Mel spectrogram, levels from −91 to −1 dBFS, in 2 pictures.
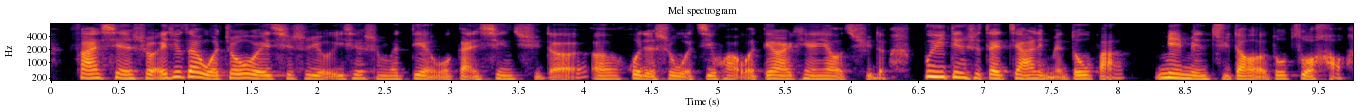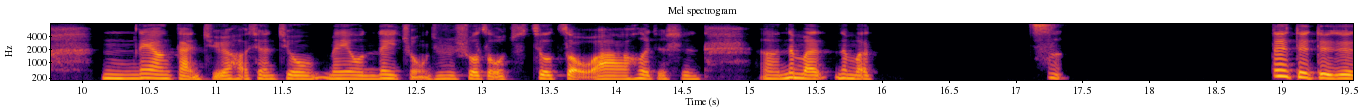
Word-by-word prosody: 发 210 -1 +5
现 195 -2 +1
说， 195 +1 +1
诶， 200 - +4
就 265 - +1
在 265 -1 +5
我 170 -6 +3
周 205 +5 +1
围 175 -3 +4
其 170 +2 -4
实 175 0 -5
有 165 - -1
一 165 - -3
些 180 +2 -4
什 170 -2 -8
么 160 0 -4
店 175 +3 -2
我 - - -4
感 145 - -1
兴 160 +3 -3
趣 160 - -9
的， 220 - -2
呃， 165 0 -2
或 165 +4 0
者 150 - 0
是 165 +2 -3
我 150 - 0
计 165 - -2
划 160 0 -3
我 - - -2
第 180 - 0
2 165 -1 +3
天 165 0 -2
要 160 -1 0
去 - - -8
的。 190 -1 -6 0.3
不 285 - +7
一 265 -1 +8
定 250 -3 +3
是 205 0 -3
在 190 -2 +3
家 175 -1 +1
里 175 - -1
面 - - -5
都 175 +1 +2
把 180 +6 -2 0.2
面 220 -1 +5
面 160 -3 +1
俱 - - -7
到 155 - +3
的 - - 0
都 175 0 -2
做 170 - +1
好， - - -5 0.4
嗯， 190 -2 +1
那 205 +3 0
样 190 -3 +3
感 155 -4 +1
觉 165 +2 -1
好 170 -1 -3
像 170 -1 -3
就 170 -1 0
没 180 -1 0
有 175 -1 0
那 180 +3 0
种 185 - -6
就 165 +1 -6
是 170 - -4
说 170 +1 0
走 165 -2 -2 0.2
就 180 -2 +2
走 170 0 +1
啊， 165 0 +3
或 185 +1 +1
者 165 - -7
是， 165 0 -7 0.4
呃， 180 - -2
那 225 +5 +3
么 180 -4 +4
那 205 -1 +1
么 170 -2 0 1.2
自 210 -4 -1 1.6
对 310 - +7
对 245 -2 +4
对 205 -3 +3
175 Hz, 260 characters per minute, -22 LUFS, 165-195 Hz, 1.6 s, 一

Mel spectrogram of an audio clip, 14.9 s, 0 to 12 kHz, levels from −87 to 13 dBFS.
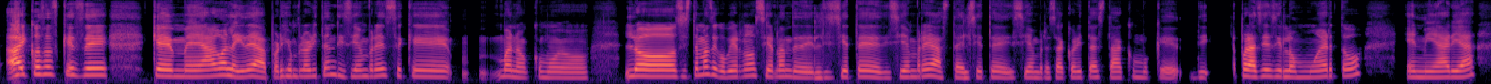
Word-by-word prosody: Hay 265 +2 +11
cosas 290 -1 +1
que 270 - 0
sé 260 +1 +4 0.4
que 230 -2 +6
me 220 0 +1
hago 240 +3 +5
la 245 -3 +3
idea. 210 -2 +4
Por - - -6
ejemplo, 230 0 -4
ahorita 235 +3 -4
en 275 - -5
diciembre 230 0 -4
sé 240 -1 -5
que, 215 -2 -3
mm - - -18 0.3
mm, 225 - -16
bueno, 200 -5 -1
como 185 -2 -7 0.3
los 225 -1 +6
sistemas 255 +7 -2
de 265 - -1
gobierno 215 +4 -3
cierran 225 -1 -3
desde 190 -3 -4
el 185 0 -7
17 205 +3 -5
de 205 -3 0
diciembre 215 +5 -3
hasta 200 -4 -2
el 185 - -5
7 200 +1 -7
de 190 -2 -5
diciembre. 185 0 -7
O - - -14
sea, 190 - -3
que 195 - -9
ahorita 200 0 -6
está 195 -2 -5
como 195 -1 -15
que 90 - -10
di 185 0 -13 0.3
por 235 - +6
así 220 +1 +4
decirlo, 220 -2 -3
muerto, 230 +7 -4 0.4
en 205 0 -5
mi 200 0 -3
área, 210 +5 +1
220 Hz, 200 wpm, -23 LUFS, 195-230 Hz, 0.4 s, Hay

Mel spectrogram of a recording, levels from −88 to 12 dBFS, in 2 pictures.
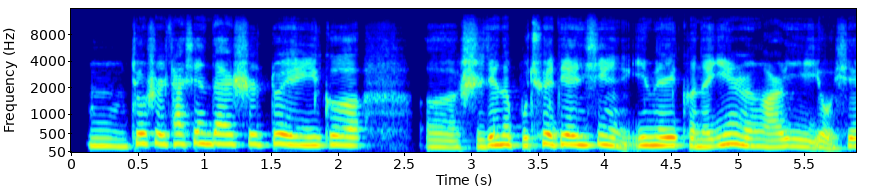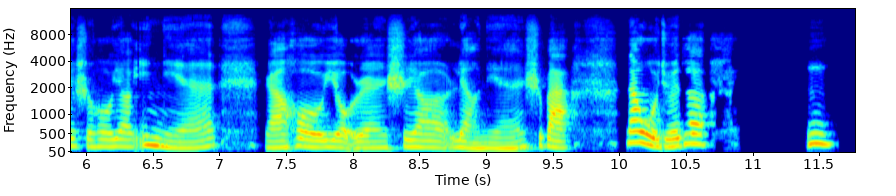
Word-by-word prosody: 嗯， 195 -3 -5
就 255 - +2
是 245 -1 -2
他 250 +1 -4
现 255 +1 -1
在 245 -1 0
是 240 0 -3
对 235 +1 +2
一 210 0 0
个， 210 -2 -1 0.5
呃， 170 -2 -6
时 170 +2 -5
间 215 +4 +4
的 230 - +3
不 205 -2 -4
确定 230 +1 +3
性， 215 -3 -1
因 210 +1 +2
为 205 -1 +6
可 205 -2 -5
能 175 0 -1
因 235 +6 +2
人 195 -4 -1
而 170 0 -2
异。 180 -4 -3
有 130 - -4
些 190 +8 -3
时 185 -2 -6
候 175 0 -2
要 180 -1 -2
1 220 +6 -1
年， 165 -1 -1 0.3
然 160 -1 0
后 170 -3 +2
有 165 -2 0
人 150 +1 -3
是 175 - -2
要 160 -3 -2
2 145 -4 -2
年 140 +1 -3
是 205 - -5
吧？ 160 -6 +3 0.4
那 280 +1 +6
我 235 -8 +8
觉 180 +1 +3
得 250 +2 +2 0.7
嗯。 245 -1 +1
195 Hz, 235 characters per minute, -24 LUFS, 170-230 Hz, 0.7 s, 我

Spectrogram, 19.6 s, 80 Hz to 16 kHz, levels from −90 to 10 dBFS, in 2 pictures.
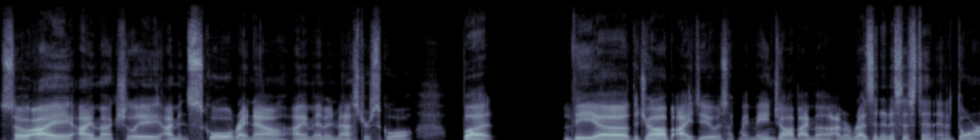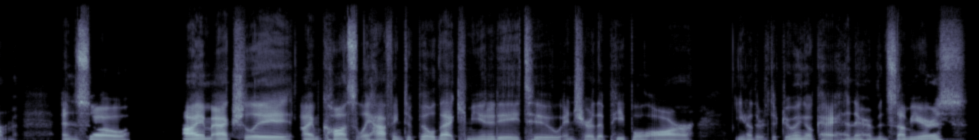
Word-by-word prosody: So 150 -2 +2
I 160 +3 +6
I'm 145 0 +2
actually 130 -2 -1
I'm 130 -1 -1
in 115 -1 -12
school 125 -2 +1
right 120 - +1
now. 115 +1 0
I'm 125 -1 -1
I'm 120 - -4
in 115 - -7
master 115 +1 -4
school. 110 -2 -5 0.5
But - - +5 0.7
the, 135 -4 +1
uh 120 -1 +6
the 125 - -9
job 130 0 +4
I 120 -2 +2
do 115 -1 -4
is 110 - -6
like - - -17
my 105 - -10
main 125 +5 -6
job, 115 -4 -1
I'm 115 0 -1
a 110 0 -3
I'm 115 - -1
a 110 - -7
resident 115 +2 -2
assistant 135 +7 -3
in - - -10
a 110 - -11
dorm. 115 +2 -6 0.5
And 125 -2 -5
so, 110 -3 +2 0.5
I'm 140 0 +7
actually 125 -3 +3
I'm 130 -2 0
constantly 130 -1 +1
having 125 0 0
to 125 - -11
build 120 0 -4
that 120 - +1
community 120 -2 -5
to 110 -3 -5
ensure 115 -1 -4
that - - -8
people 110 -2 -8
are 100 -2 -2 0.4
you 120 - -12
know, 110 - -9
they're - - -13
they're - - -15
doing 140 +2 -4
okay 115 - -3
and 120 0 -9
there 125 - -5
have 120 -2 -9
been 115 - -14
some 120 +3 -1
years 140 +6 -2
120 Hz, 195 wpm, -25 LUFS, 115-130 Hz, 0.7 s, I'm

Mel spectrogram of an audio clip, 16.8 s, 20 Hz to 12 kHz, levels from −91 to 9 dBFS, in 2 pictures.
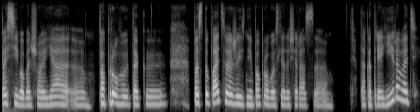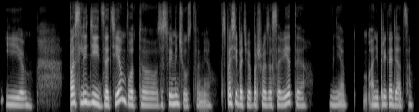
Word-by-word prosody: Спасибо 200 -3 +2
большое. 175 +1 0
Я, 190 0 0
э, 175 0 -5 0.3
попробую 210 -3 +4
так, 180 -1 0
э, 185 +1 -4 0.5
поступать 220 +3 +5
в - - -14
своей 235 -4 +5
жизни, 190 -2 0
попробую 185 -1 0
в - - -11
следующий 175 -1 -3
раз, 165 -2 -6
э, 85 -1 -7 0.6
так 180 -1 -8
отреагировать 230 - +1 0.2
и 175 -2 -1 0.9
последить 225 -5 +3
за 175 -1 +4
тем, 255 - +3
вот, 175 -5 0
а, 165 -2 -4
за 175 +2 -9
своими 205 +4 +1
чувствами. 150 - -9 0.2
Спасибо 210 -4 +1
тебе 170 0 -3
большое 165 +2 -2
за 170 0 -3
советы, 175 -1 -2 0.5
мне 170 - -7 0.4
они 180 0 -3
пригодятся. 185 -1 -3
185 Hz, 125 wpm, -23 LUFS, 175-210 Hz, 0.9 s, поступать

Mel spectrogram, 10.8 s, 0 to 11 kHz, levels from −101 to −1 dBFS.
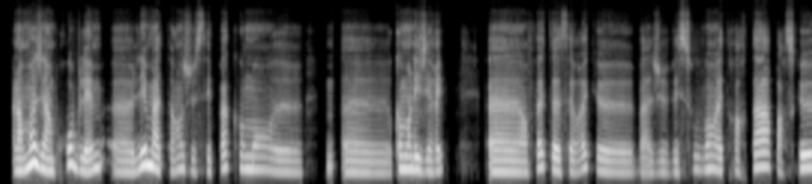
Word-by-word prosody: Alors 175 0 +3
moi 270 +6 +9
j'ai 210 -7 +5
un 170 -2 +3
problème, 195 - +3
heu, 155 -1 -3
les 220 +10 +5
matins 190 -6 +4
je 190 -4 -7
sais 170 +2 -8
pas 205 +4 -3
comment, 195 -3 -3
heu, 160 -2 -5 0.3
mmh, - - -8 0.2
heu, 150 -2 -5
comment 195 0 +3
les 185 -1 +4
gérer, 170 +2 -3 0.6
heu, 160 -1 +1
en 155 - -2
fait 200 +1 +1
c'est 165 0 -5
vrai 195 +7 -4
que, 155 -6 -4
bah, 75 0 -7
je 150 +1 -11
vais 155 +1 -10
souvent 190 +4 -4
être 175 -1 -5
en - - -4
retard. 220 +5 +1
Parce 165 -5 -8
que, 200 - -1
170 Hz, 185 wpm, -23 LUFS, 155-195 Hz, 0.6 s, moi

